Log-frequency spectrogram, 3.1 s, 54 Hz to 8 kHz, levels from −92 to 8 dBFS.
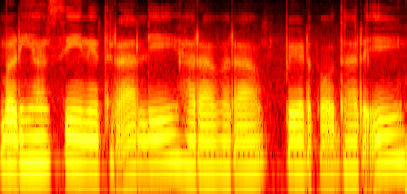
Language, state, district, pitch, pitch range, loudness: Kurukh, Chhattisgarh, Jashpur, 115 Hz, 110-120 Hz, -18 LUFS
